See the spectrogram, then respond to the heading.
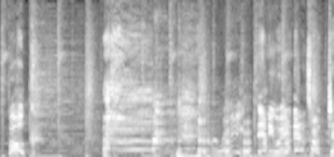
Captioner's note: everyone chuckles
